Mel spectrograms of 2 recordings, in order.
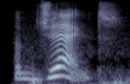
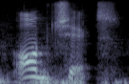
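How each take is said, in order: First: JECT in "Object" stressed and louder; "Object" as a verb, punched on JECT; last-syllable stress. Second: OB in "object" stressed, then dropping; "object" as a noun, punched on OB; first-syllable stress. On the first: Teacher demonstrating verbs, "Object" stressed on JECT. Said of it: "the stress on last syllable". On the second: Teacher demonstrating nouns, "object" stressed on OB. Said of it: "stress on first syllable noun". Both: Shown as a demonstration.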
